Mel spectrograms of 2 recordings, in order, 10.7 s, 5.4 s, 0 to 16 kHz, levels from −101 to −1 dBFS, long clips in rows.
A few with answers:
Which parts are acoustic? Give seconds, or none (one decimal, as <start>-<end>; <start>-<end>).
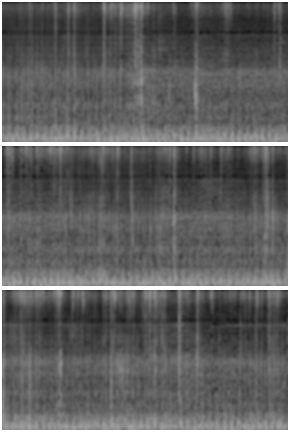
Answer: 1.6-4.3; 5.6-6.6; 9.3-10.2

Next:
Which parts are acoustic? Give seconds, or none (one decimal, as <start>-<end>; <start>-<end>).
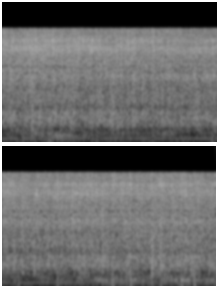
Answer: 0.0-0.6; 3.8-5.4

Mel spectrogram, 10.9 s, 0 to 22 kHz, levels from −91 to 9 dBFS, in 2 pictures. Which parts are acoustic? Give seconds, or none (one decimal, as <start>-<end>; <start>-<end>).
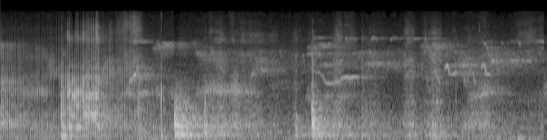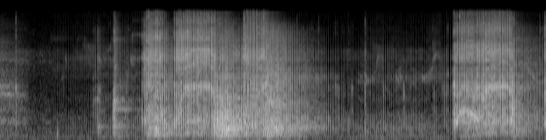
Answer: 1.3-6.0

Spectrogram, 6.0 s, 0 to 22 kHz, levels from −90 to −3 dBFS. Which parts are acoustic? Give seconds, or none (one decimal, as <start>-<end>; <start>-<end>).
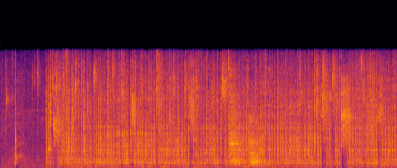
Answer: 0.0-6.0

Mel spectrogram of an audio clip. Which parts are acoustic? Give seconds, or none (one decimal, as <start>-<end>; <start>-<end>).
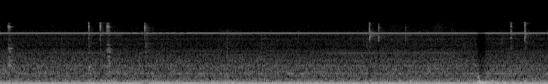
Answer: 0.0-1.3; 1.9-5.5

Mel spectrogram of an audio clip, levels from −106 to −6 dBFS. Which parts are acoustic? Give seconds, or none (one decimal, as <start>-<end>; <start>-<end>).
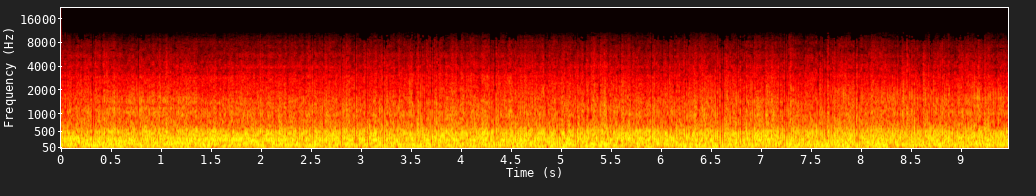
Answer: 0.0-4.6; 6.3-9.5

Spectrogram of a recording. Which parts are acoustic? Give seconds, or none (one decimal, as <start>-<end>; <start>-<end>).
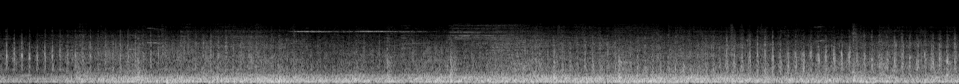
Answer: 0.0-3.1; 3.6-4.6; 7.2-9.6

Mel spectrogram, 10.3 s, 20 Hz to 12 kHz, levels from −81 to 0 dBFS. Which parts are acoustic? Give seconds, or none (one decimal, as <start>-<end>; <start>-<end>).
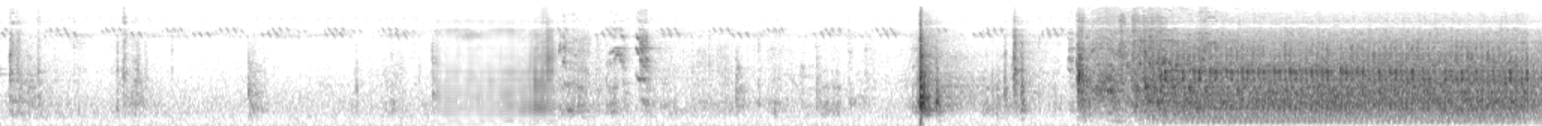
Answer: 0.0-2.9; 3.7-10.3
